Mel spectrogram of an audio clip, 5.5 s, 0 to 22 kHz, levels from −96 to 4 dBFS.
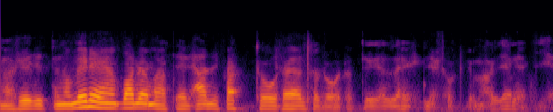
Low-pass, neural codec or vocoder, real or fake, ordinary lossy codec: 7.2 kHz; codec, 16 kHz, 1 kbps, FreqCodec, larger model; fake; Opus, 24 kbps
